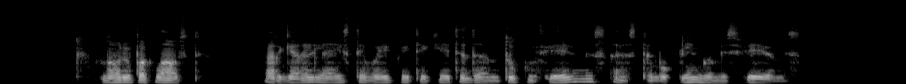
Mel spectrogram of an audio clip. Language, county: Lithuanian, Klaipėda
